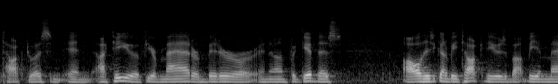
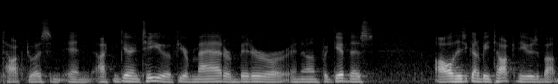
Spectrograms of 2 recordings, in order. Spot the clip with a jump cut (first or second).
first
